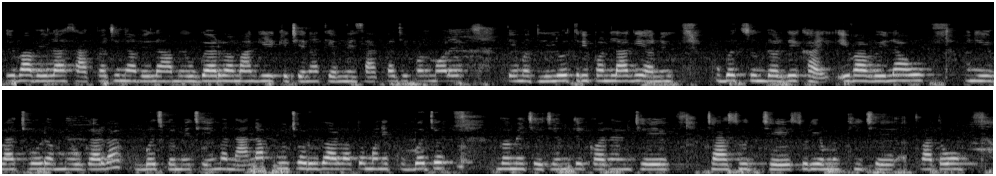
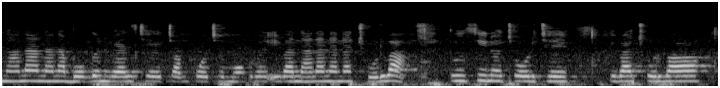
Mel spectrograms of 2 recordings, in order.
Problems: background sounds at intervals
